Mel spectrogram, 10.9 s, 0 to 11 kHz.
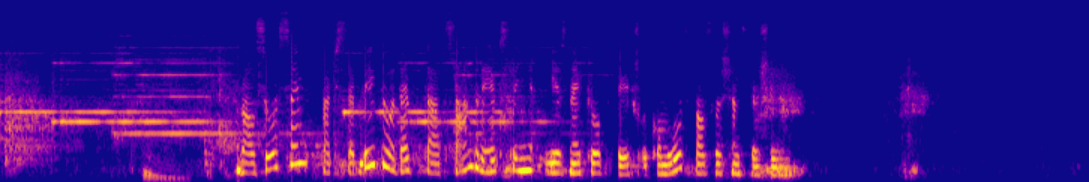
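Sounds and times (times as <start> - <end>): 
electric bell rung to call a vote in parliament: 0.0 - 6.6
low buzzing hum: 1.4 - 10.8
speech: 2.4 - 8.1.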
